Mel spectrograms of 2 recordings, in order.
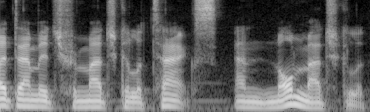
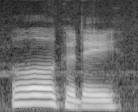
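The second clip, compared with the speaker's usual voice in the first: ordinary talk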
